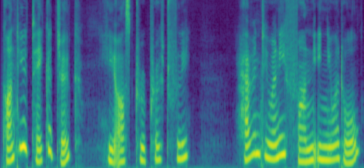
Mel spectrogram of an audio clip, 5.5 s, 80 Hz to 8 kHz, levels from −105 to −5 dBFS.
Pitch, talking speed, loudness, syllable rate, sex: 245 Hz, 175 wpm, -17 LUFS, 5.0 syllables/s, female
